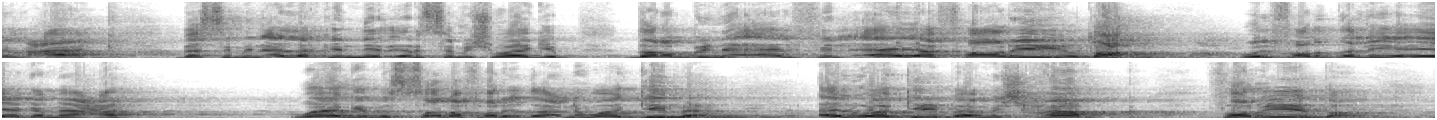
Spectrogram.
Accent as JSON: {"language": "Arabic", "country": "Egypt", "said": "عندنا في مصر"}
